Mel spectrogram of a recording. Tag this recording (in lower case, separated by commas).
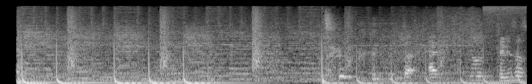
music, speech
